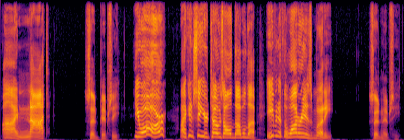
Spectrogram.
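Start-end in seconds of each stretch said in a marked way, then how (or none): 0.0-1.0 higher little bird retort; stung sandpiper, pitched up; indignant denial. A narrator's reading. Pipsy denies the accusation. 2.7-6.7 very high, loud squeaky insistence; indignant little bird accusing; quarrelling sandpiper. A narrator's reading.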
